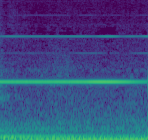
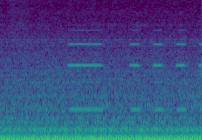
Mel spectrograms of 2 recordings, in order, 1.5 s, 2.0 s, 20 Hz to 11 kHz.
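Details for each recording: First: 2006 Land Rover Discovery 3 with rear-only parking sensors: selecting reverse gives one steady high-pitched tone instead of pulsing distance beeps, and the sensor button LED flashes. Parking sensor fault warning tone; sensors not working. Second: 2006 Land Rover Discovery 3 parking sensors, tested during fault finding: over a low engine idle rumble, evenly spaced short beeps come about three times a second. The sensors are working normally.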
